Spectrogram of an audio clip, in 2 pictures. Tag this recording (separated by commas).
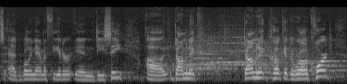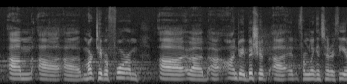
Speech, Male speech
